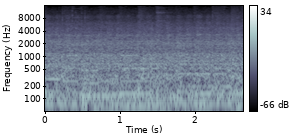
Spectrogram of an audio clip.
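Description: A steam passenger train with Pullman coaches in the Transport Fever game rolls past in a continuous dense rumble of wheels and rail noise, with no talking.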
